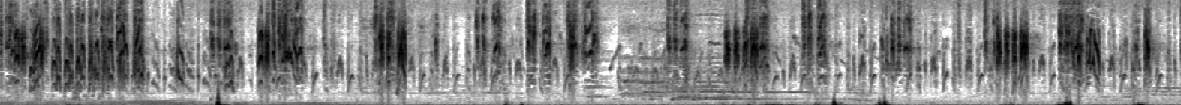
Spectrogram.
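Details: Sogon, or crimson sunbird, calling as lure audio to make silent sogon birds sing. Short bursts of high, shrill twittering repeat roughly every second, with brief quieter gaps, a few sharp clicks and faint lower tonal sounds between bursts.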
